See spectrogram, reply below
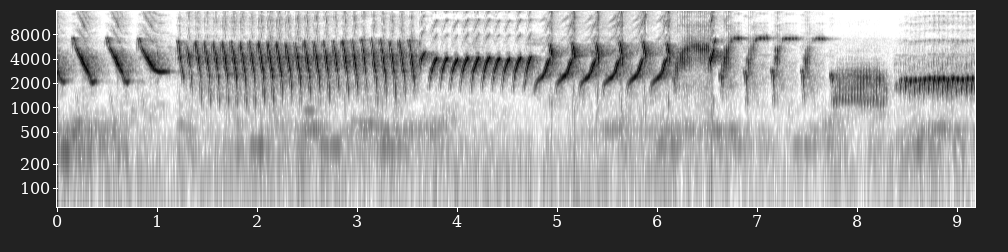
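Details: Loud, varied canary song in quick tours: a few sweeping downslurred whistles, a long fast rattling trill, then a lower pulsed trill, spaced falling notes, and finally short steady tones at lower pitch.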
